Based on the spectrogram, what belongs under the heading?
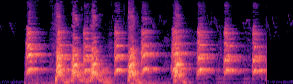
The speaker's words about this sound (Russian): Похоже, наши собаки вместе играют.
